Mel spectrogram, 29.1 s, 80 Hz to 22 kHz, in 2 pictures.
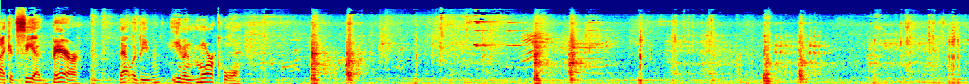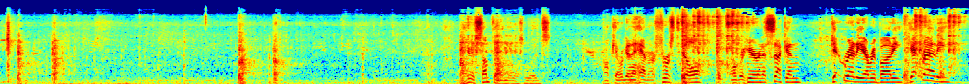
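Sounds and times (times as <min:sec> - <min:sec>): coaster sled rumbling on rails: 0:00.0 - 0:29.0
sharp clacks of rails: 0:03.8 - 0:19.1, 0:20.8 - 0:27.0, 0:27.8 - 0:29.0.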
